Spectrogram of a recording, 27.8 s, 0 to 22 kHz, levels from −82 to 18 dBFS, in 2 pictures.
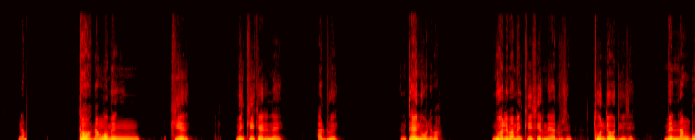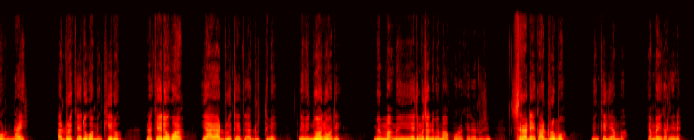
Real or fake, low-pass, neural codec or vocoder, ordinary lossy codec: fake; 19.8 kHz; vocoder, 44.1 kHz, 128 mel bands, Pupu-Vocoder; none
